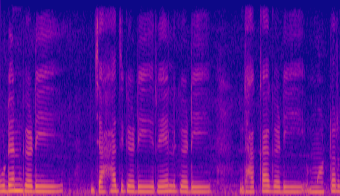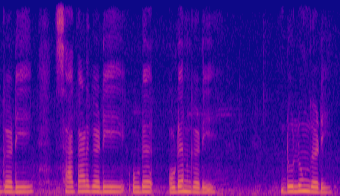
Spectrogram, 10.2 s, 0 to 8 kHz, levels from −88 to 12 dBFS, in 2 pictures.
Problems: none marked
